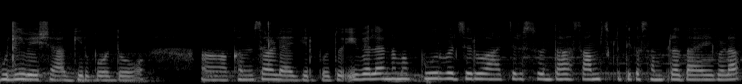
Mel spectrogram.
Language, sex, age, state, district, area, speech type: Kannada, female, 45-60, Karnataka, Chikkaballapur, rural, spontaneous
